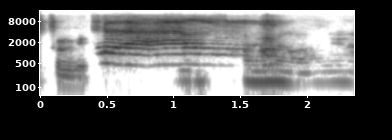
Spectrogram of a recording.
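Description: A high-pitched, wavering vocal cry lasting about a second, with a man speaking briefly just before and after it.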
